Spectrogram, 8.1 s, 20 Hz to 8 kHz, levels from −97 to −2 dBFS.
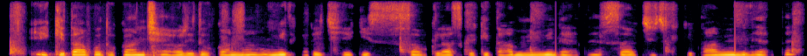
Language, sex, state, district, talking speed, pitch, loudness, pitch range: Maithili, female, Bihar, Samastipur, 185 wpm, 230 Hz, -21 LUFS, 220-240 Hz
